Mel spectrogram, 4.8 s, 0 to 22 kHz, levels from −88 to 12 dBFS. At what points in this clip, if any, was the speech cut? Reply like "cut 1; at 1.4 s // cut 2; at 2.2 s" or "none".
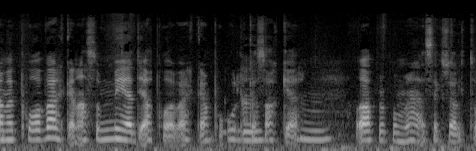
cut 1; at 1.5 s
